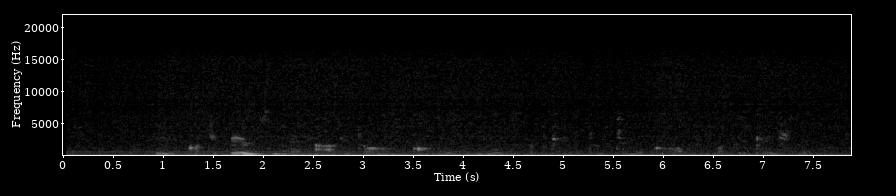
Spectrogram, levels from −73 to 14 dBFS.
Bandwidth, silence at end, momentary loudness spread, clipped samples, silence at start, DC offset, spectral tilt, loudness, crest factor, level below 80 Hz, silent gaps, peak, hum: 16.5 kHz; 0 s; 14 LU; under 0.1%; 0.05 s; under 0.1%; -5.5 dB/octave; -43 LUFS; 24 dB; -60 dBFS; none; -18 dBFS; none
